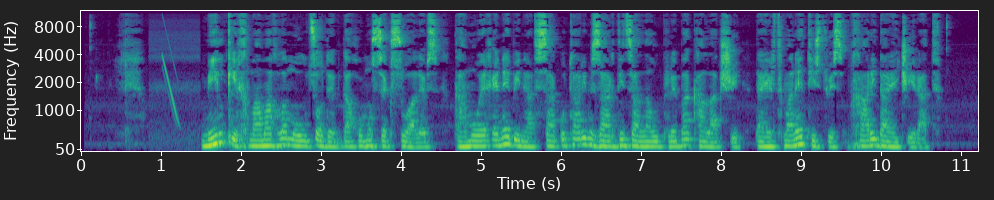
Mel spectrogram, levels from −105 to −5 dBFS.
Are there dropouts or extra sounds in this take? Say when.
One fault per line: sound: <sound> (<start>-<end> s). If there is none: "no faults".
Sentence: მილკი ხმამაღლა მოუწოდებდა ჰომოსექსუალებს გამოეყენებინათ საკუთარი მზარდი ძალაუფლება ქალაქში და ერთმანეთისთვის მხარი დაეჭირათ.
sound: chirp (1.0-1.3 s)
